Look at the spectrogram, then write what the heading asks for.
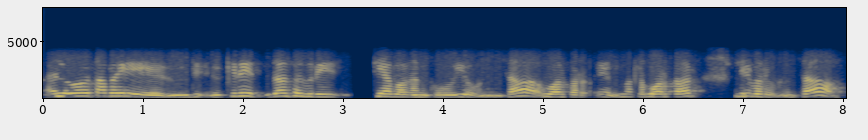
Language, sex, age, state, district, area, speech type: Nepali, female, 45-60, West Bengal, Jalpaiguri, urban, conversation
